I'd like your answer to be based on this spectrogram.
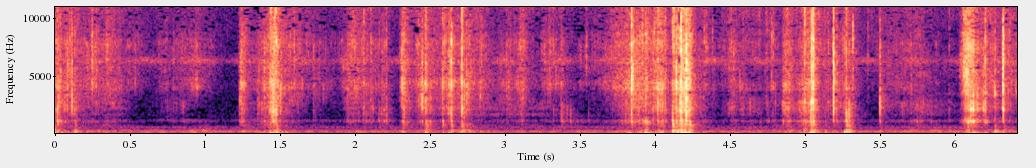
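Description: Dry blue soap shavings and chips in a small clear plastic tub are crushed and pressed with the glass bottom of a nail polish bottle held in the fingers. Soft, dry crinkling and crunching crackles run throughout, with sharper, brighter crunches breaking through at intervals. A low, steady hum sits underneath.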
